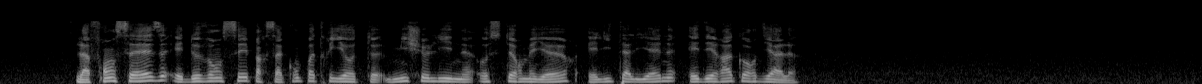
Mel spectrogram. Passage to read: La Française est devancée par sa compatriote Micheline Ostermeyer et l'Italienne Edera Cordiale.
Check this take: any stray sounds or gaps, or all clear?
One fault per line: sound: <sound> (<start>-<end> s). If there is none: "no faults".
no faults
